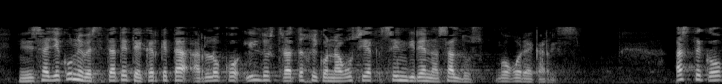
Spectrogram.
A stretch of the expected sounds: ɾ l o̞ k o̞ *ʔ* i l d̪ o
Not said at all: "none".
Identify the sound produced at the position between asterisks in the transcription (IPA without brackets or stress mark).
ʔ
